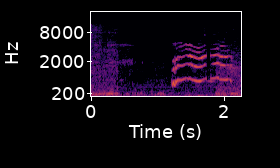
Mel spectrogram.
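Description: A house cat meows clearly and close by in a single drawn-out, wavering call, with a low room murmur before it and no talking over it.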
